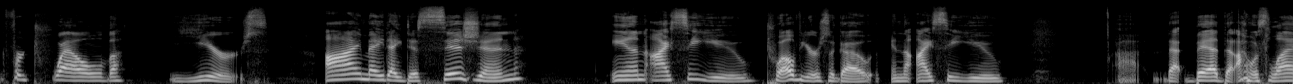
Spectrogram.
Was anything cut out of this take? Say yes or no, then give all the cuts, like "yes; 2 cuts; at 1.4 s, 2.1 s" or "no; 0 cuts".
no; 0 cuts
